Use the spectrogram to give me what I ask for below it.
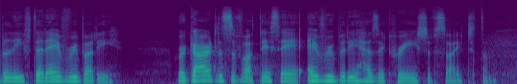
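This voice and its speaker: In a very clean recording with a silent background, a woman talks with a fairly low pitch. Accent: Irish. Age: 30s. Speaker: podcast host. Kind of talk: casual chat.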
